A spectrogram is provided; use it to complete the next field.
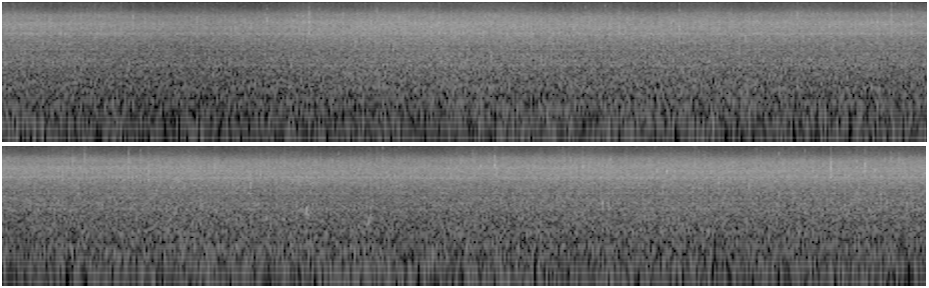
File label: ambience field night breeze rainy; Rust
